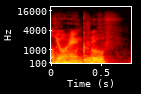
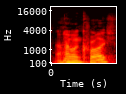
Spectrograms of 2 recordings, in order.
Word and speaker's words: Johan Cruyff: They call Johan Cruyff. Johan Cruyff.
